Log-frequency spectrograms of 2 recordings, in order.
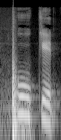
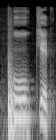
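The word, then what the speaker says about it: ภูเก็ต: ภ ู เ ก ็ ต ภ ู เ ก ็ ต ภ ู เ ก ็ ต And third one.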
